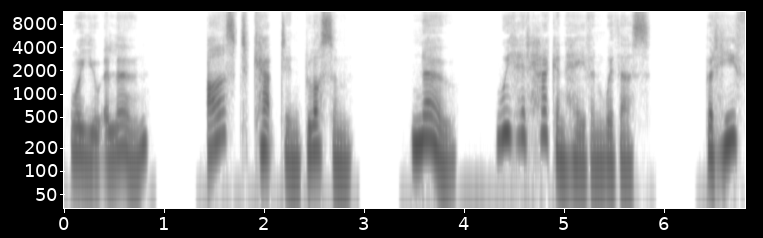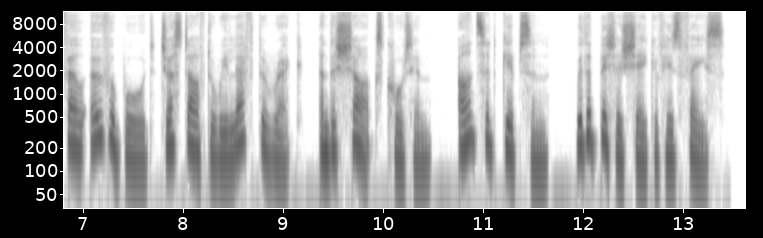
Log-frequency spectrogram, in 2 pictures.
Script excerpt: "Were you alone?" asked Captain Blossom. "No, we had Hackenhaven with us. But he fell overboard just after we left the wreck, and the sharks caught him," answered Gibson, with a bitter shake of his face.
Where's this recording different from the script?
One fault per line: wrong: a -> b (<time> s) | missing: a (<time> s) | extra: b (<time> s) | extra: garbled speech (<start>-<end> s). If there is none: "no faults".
no faults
